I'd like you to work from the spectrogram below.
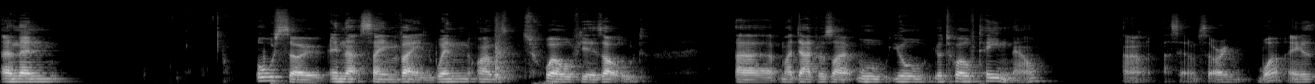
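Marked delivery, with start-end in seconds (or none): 8.6-10.5 poorly done, fake Dutch accent. Retelling what dad said when the speaker turned twelve, bad Dutch accent. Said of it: "he'd do it with a bad Dutch accent".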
